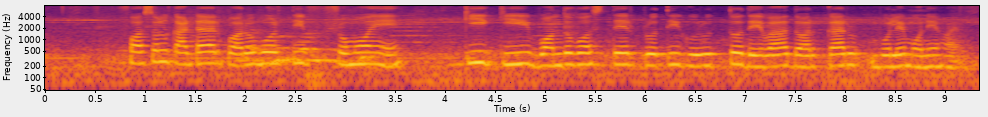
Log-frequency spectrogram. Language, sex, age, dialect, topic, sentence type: Bengali, female, 25-30, Standard Colloquial, agriculture, statement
